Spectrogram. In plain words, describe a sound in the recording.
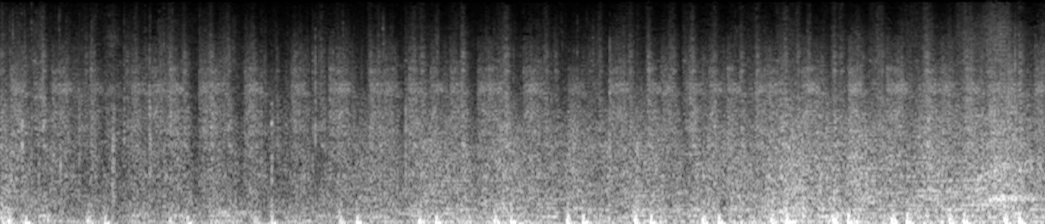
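Footsteps thud quickly over soft ground.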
